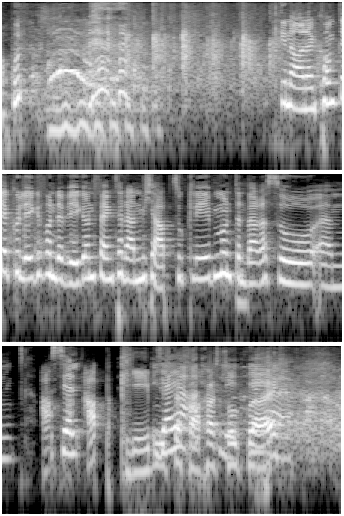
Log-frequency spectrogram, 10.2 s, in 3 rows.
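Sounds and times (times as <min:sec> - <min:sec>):
speech: 0:00.0 - 0:01.7, 0:02.8 - 0:10.1
person laughing: 0:00.4 - 0:01.6.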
